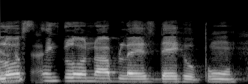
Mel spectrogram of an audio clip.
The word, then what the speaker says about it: Los Ingobernables de Japón: And the actual power struggle card, too, is interesting because the really the last couple months when you'd have Los Ingobernables, oh, man, I so know how to say this, too, Ingobernables. Hook me up. Help me here. – Los Ingobernables de Japón. – Yes, and I can speak Spanish, and I still screwed it up.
